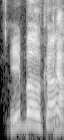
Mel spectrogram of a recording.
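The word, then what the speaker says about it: Egbuka: Where they had to pay attention to Mike Evans and that opened the door for uh uh Ibuka. Am I pronouncing it right? Iboka.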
